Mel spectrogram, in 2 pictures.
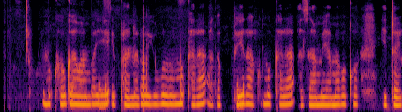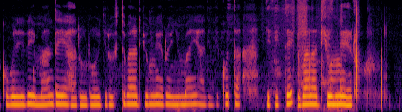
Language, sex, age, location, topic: Kinyarwanda, female, 18-24, Kigali, health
